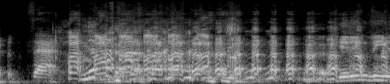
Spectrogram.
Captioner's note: laughter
